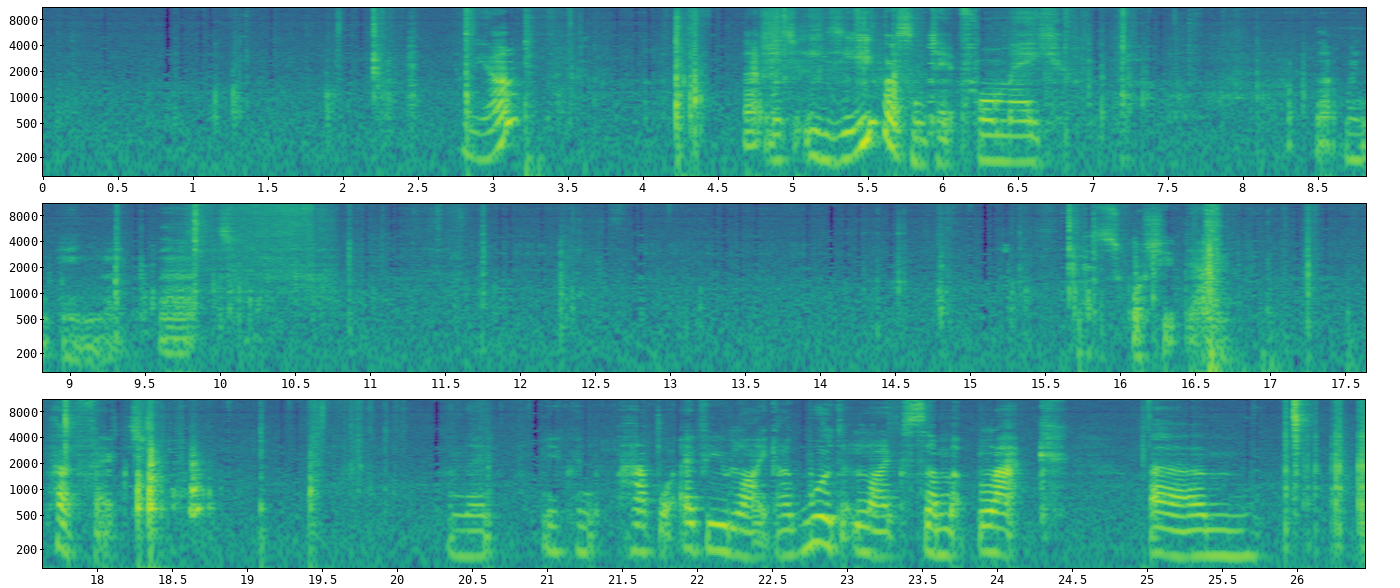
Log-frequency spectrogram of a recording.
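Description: Stiff paper rustles and slides as it is handled.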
